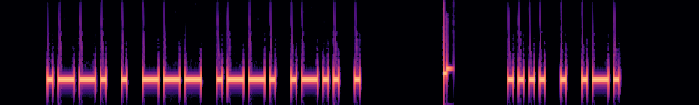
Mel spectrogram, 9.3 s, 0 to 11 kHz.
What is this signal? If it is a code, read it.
Morse code, heard as a keyed tone, about 17 wpm, 700 Hz. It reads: PEOPLE HER
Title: Sets of 2 Words - New Word Drill - 17wpm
